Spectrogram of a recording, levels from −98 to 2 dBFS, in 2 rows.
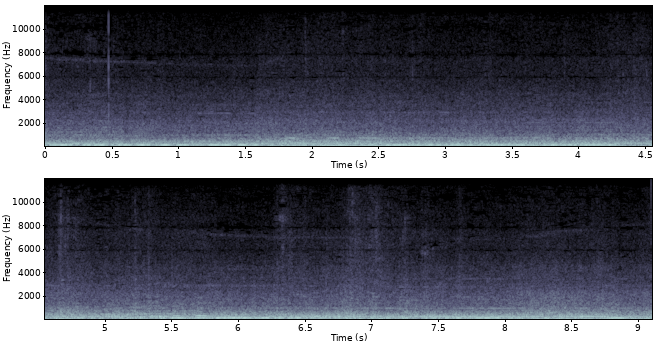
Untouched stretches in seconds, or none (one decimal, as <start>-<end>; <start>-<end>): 0.0-5.3; 5.8-9.1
